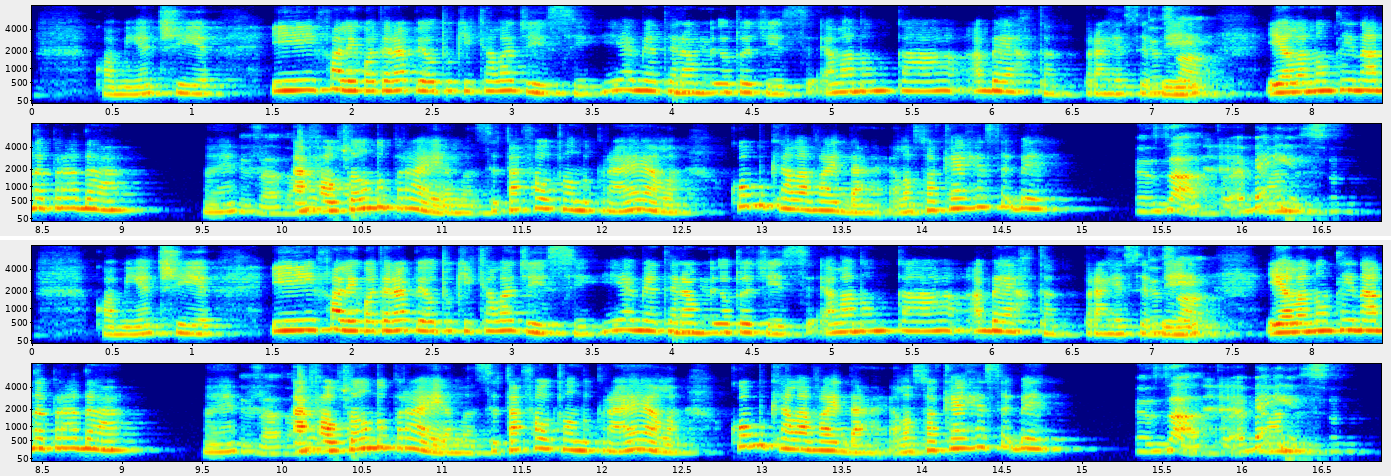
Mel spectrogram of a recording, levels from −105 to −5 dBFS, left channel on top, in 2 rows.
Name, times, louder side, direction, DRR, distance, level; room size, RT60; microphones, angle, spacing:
voice 1, 0.1-7.3 7.7-9.0 9.5-14.8 16.1-16.3, right 2 dB, 20° right, 2 dB, 1.8 m, -33 dB
voice 2, 4.0-4.3 7.0-7.3 9.7-10.3 15.3-16.6, right 1 dB, 5° right, 2 dB, 2.8 m, -38 dB
20.0 x 11.0 x 5.8 m, 0.43 s
head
